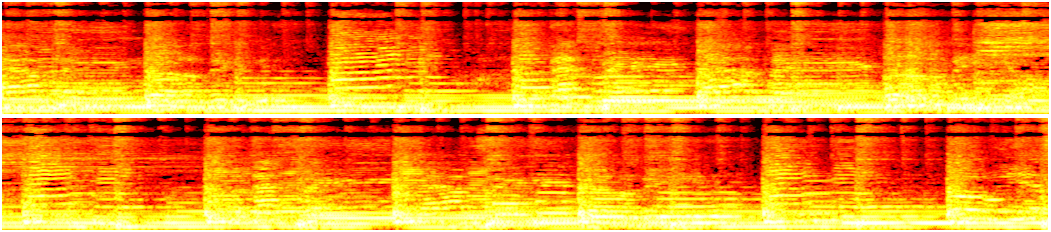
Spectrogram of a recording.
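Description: Live band playing: a male lead vocal over electric archtop guitar, keyboard, bass and drums.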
